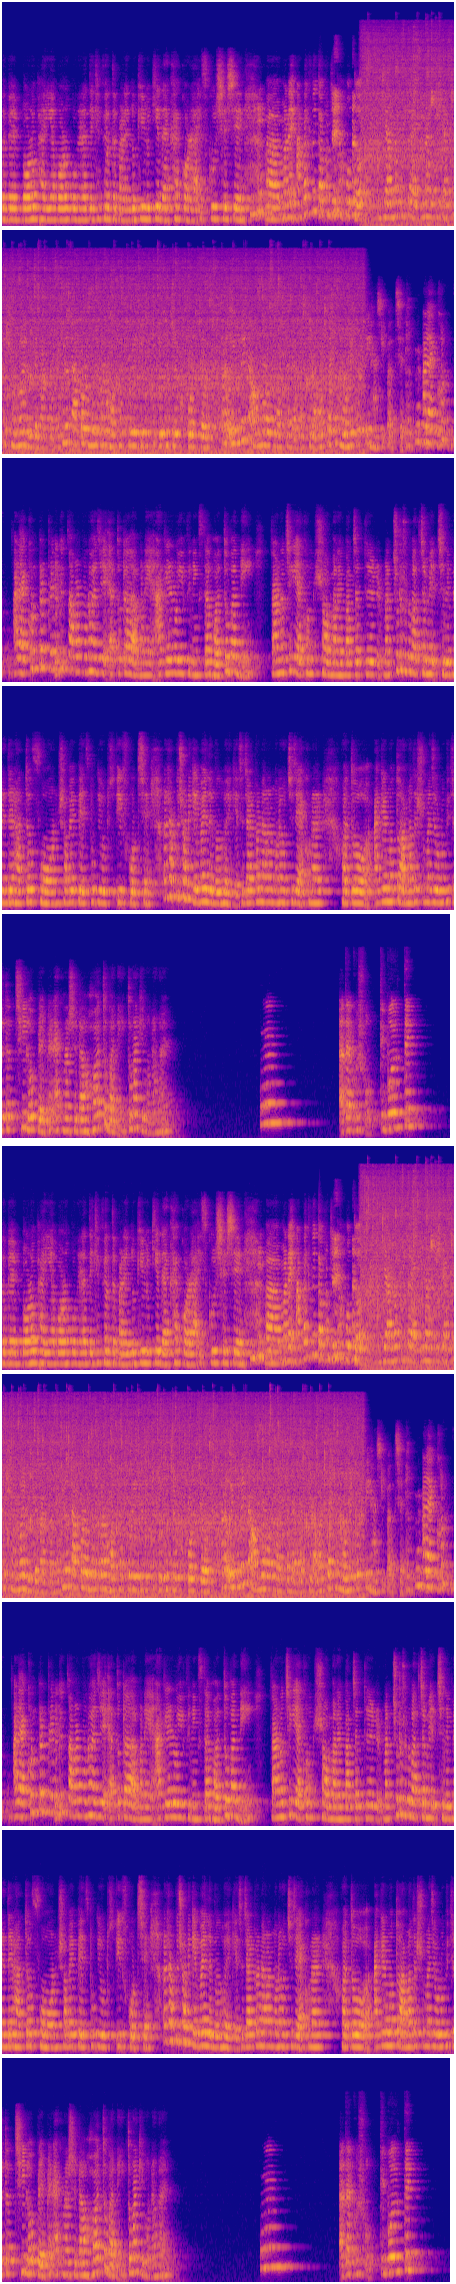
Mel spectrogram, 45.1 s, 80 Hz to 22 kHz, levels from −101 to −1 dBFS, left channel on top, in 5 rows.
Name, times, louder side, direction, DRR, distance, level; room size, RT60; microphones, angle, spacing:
voice 1, 0.0-17.2 17.4-17.9 18.3-23.1 23.5-39.5, equal, 50° right, -3 dB, 1.0 m, -27 dB
sound 1, 7.1-16.3, right 2 dB, 25° right, 0.5 m, -33 dB
voice 2, 17.1-18.0 19.1-19.2 41.3-41.9 42.9-44.3, right 1 dB, 30° left, -5 dB, 1.4 m, -30 dB
3.6 x 3.1 x 2.2 m, 0.74 s
head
